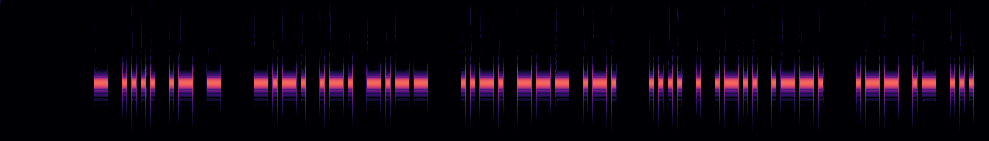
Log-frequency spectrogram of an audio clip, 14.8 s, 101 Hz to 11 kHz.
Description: Morse code, heard as a keyed tone, about 17 wpm, 700 Hz. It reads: THAT CRY FOR HELP WAS
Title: Sentences from Top 1000 Words - Review Part 3 - 17wpm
